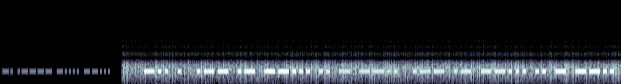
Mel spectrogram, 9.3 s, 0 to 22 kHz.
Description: Morse code, heard as a keyed tone, about 23 wpm, 530 Hz, with noise. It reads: DE WA7ITZ WA7ITZ
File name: final / W1UJ-168-140-MorseRunner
